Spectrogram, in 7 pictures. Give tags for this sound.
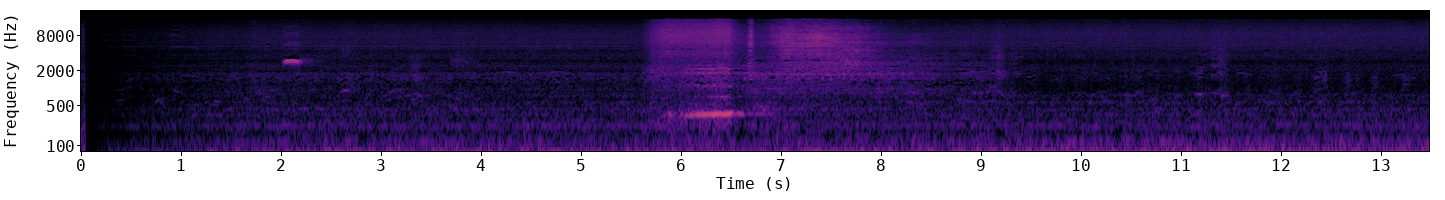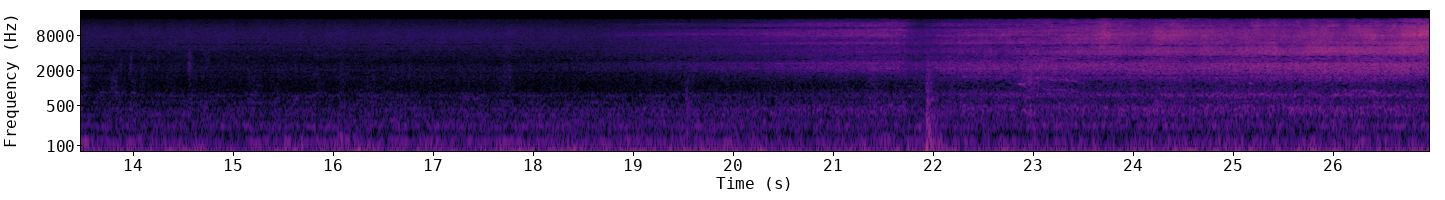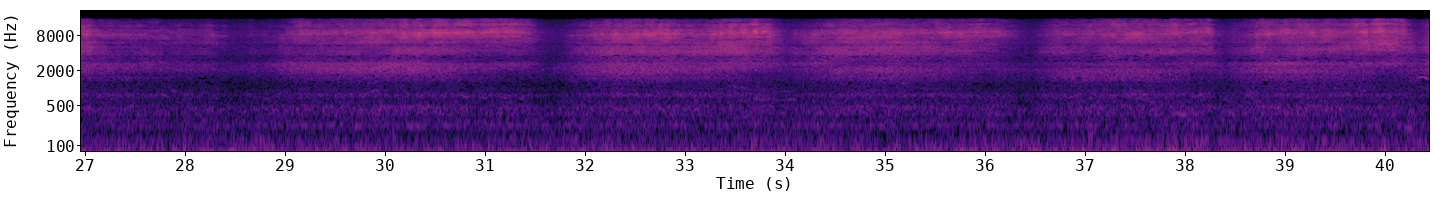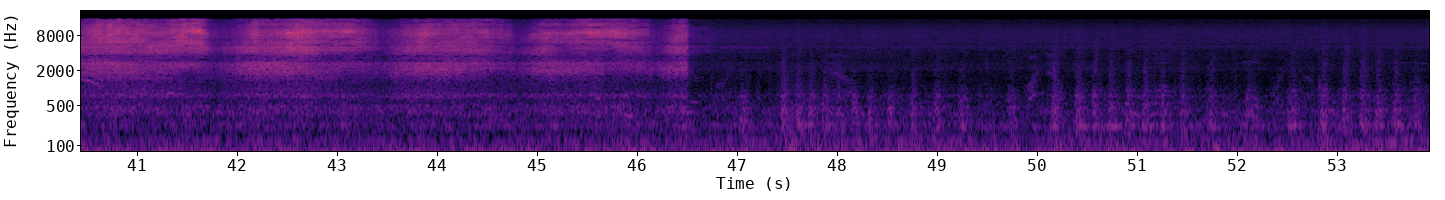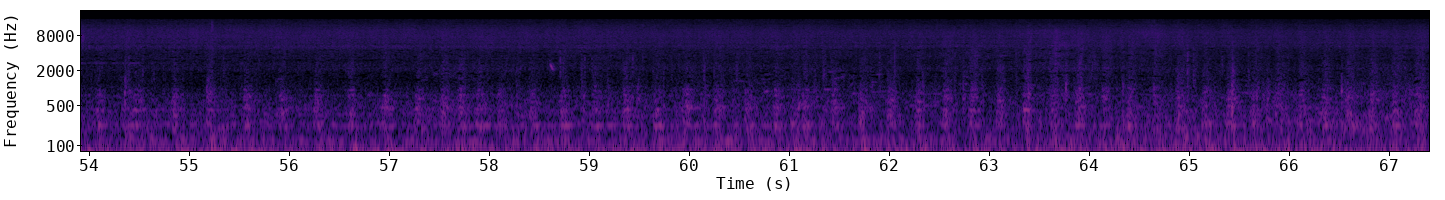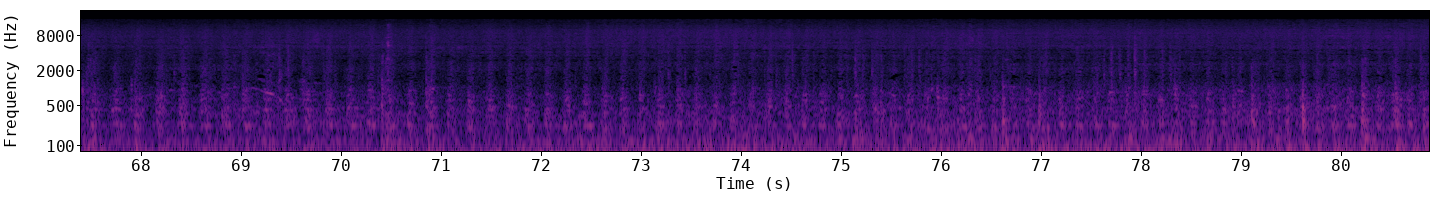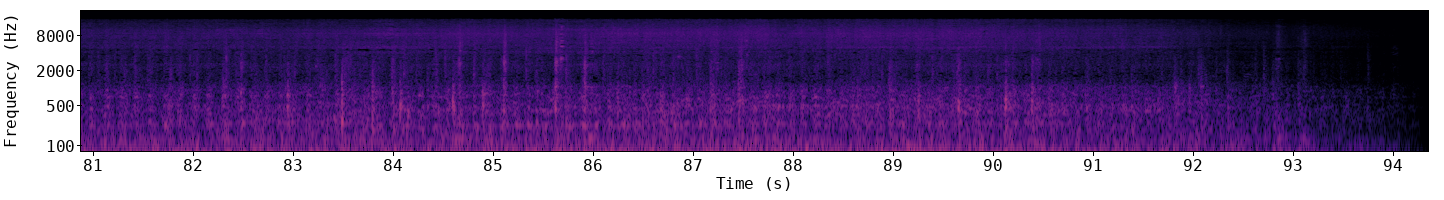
railway
train
Ffestiniog
field-recording
whistle
carriage
station
leaving
quasi-binaural
pistons
locomotive
steam
Porthmadog
binaural

